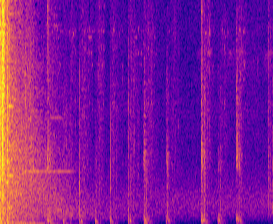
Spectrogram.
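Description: Footsteps thud steadily on a hard surface.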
